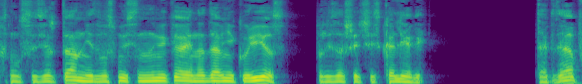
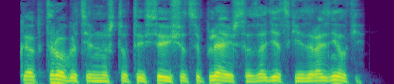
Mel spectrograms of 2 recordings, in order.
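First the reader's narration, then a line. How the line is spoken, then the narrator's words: Cold, condescending retort. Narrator (Russian): Холодно, но в то же время снисходительно парировал Рундар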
